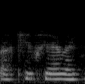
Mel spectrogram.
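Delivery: ordinary talk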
